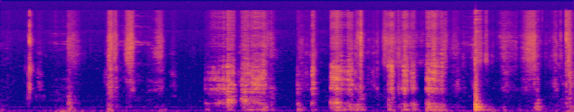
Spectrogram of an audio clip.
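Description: A cardboard box being handled on a tabletop: rubbing and scraping of cardboard, with short knocks and the loudest thump about seven seconds in.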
